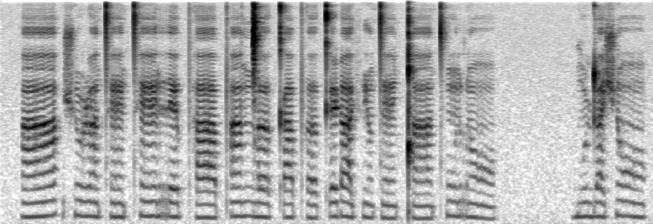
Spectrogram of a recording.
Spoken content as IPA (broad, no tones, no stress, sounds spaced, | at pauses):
ã | ʃ ũ ɭ ã tʰ ɛ̃ tʰ ɛ̃ r ɛ pʰ a pʼ ã ŋ͡ǀ ɐ kʼ a pʰ ɐ kʼ ɛ ɽ a fʲ ɔ̃ t ɛ̃ ǃ ã tʰ ũ r ɔ̃ | ɡ ũ ɖ a ʃ ɔ̃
